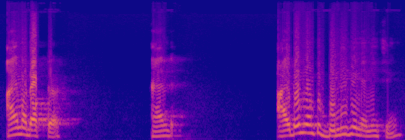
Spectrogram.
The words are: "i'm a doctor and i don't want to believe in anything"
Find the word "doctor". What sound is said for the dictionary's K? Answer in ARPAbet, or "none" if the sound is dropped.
K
